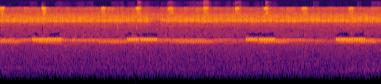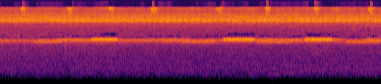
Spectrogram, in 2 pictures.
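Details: High, ringing cricket chirps on a night recording, louder pulses returning every second or so above a steady shrill drone, with very high faint ticking of further insects in the background.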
